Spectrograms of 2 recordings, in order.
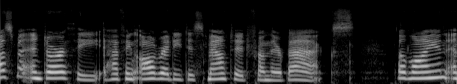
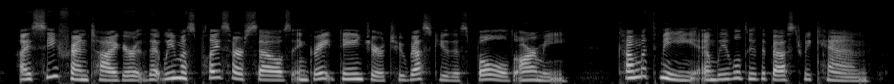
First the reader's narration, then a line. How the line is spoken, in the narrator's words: sighed the Cowardly Lion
